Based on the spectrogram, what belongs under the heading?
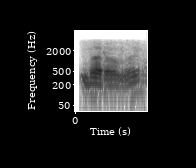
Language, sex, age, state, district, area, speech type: Gujarati, male, 18-30, Gujarat, Rajkot, rural, conversation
